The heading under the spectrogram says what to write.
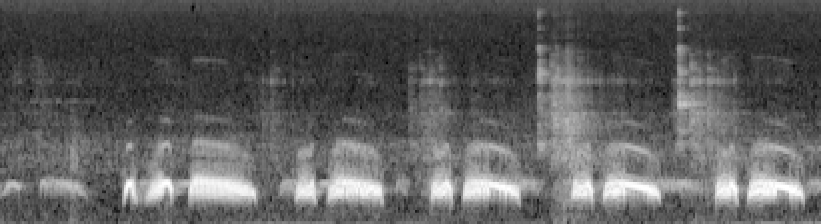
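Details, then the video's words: Decoy spotted dove calling to draw in wild doves, delivering repeated paired coos, a short hoot then a longer gently descending one, with faint soft clicks in the background. "chim cu mồi thúc gù bài bản nhất hiện nay, chim cu gáy kích bổi hiệu quả nhất hiện nay"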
